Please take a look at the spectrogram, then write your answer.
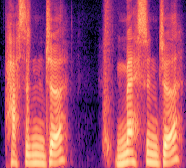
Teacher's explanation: people start putting this nasalized n sound where it previously wasn't. Specifically, they're putting it before a G.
